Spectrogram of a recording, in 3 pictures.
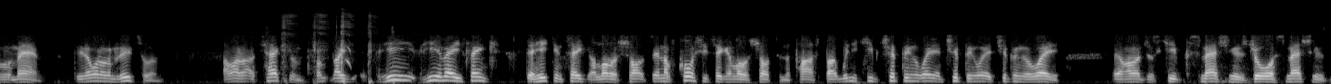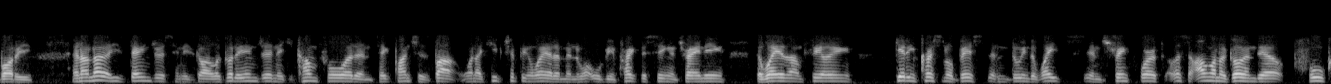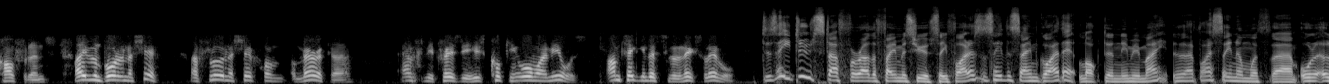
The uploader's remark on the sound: We are joined on the phone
